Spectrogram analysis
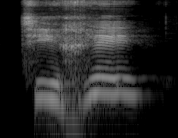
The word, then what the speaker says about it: tirez: Regardez ici, EZ. Alors, je prononce E, R avec E, tirer, R avec E.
